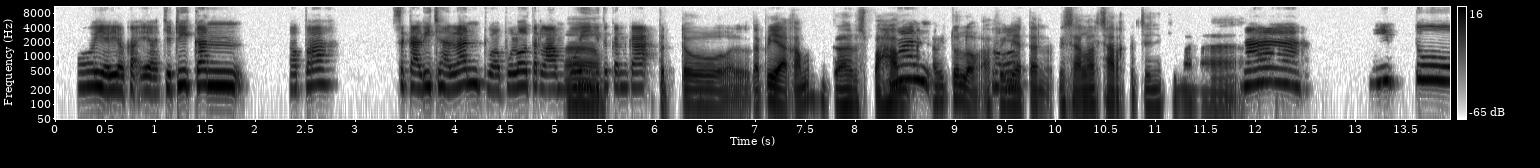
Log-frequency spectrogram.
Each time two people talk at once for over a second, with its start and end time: none

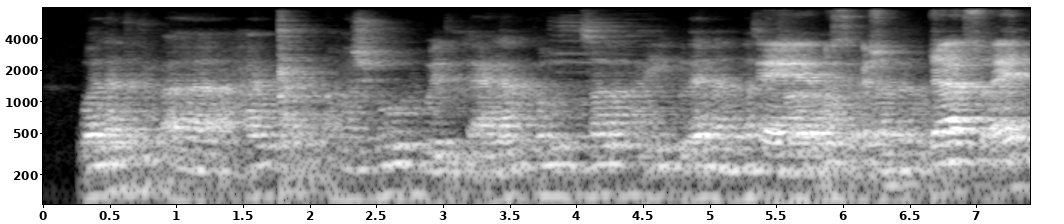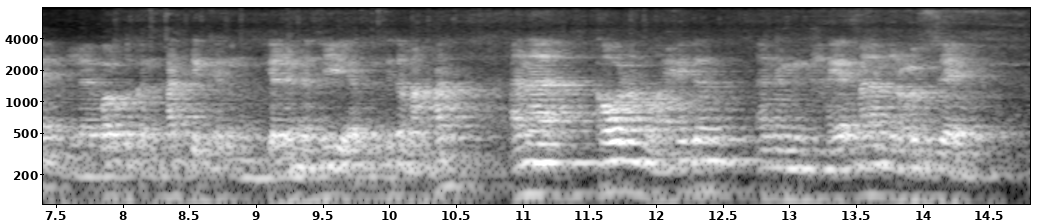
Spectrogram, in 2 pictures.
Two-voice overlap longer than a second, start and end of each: 5.4-6.7

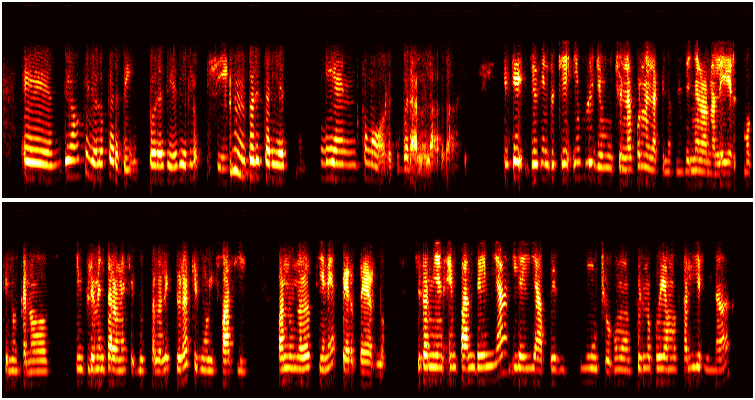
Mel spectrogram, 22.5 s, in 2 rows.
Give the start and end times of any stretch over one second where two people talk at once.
none

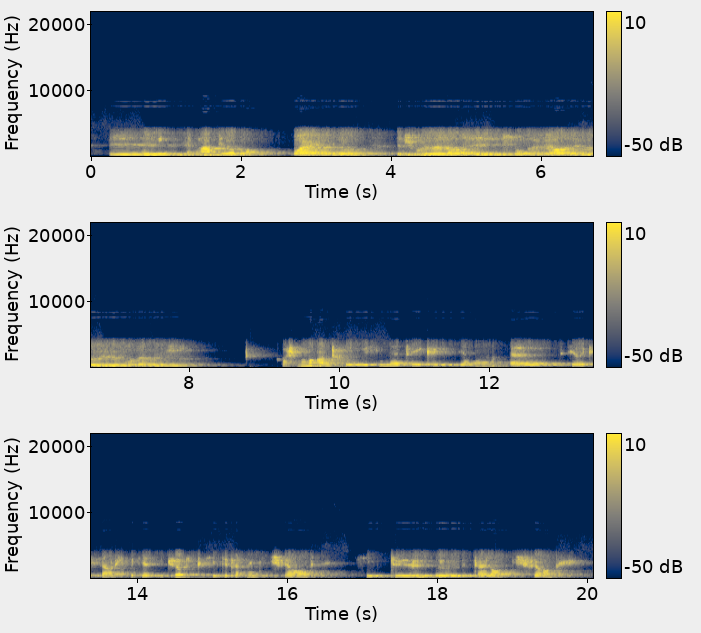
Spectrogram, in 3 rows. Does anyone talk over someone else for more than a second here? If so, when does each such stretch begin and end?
0.7-1.9

